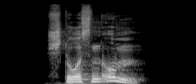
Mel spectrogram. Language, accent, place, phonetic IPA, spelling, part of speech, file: German, Germany, Berlin, [ˌʃtoːsn̩ ˈʊm], stoßen um, verb, De-stoßen um.ogg
- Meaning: inflection of umstoßen: 1. first/third-person plural present 2. first/third-person plural subjunctive I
